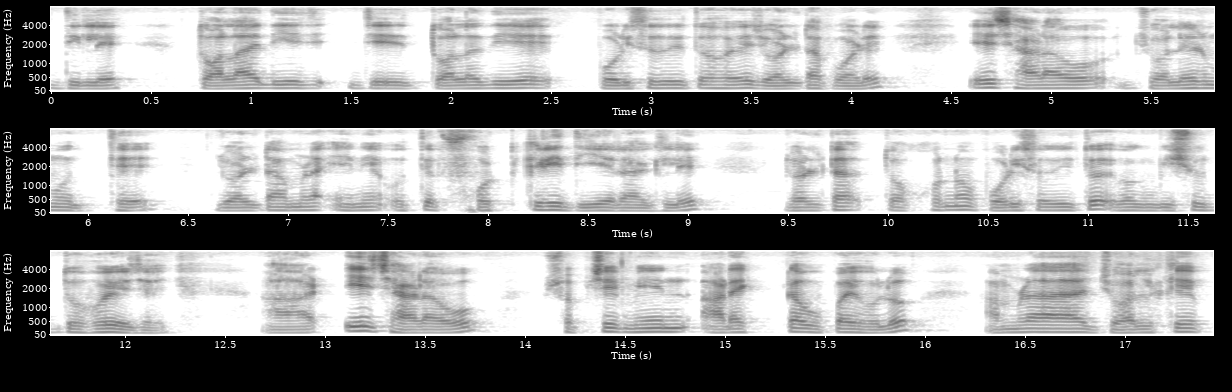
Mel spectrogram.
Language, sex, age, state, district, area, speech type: Bengali, male, 18-30, West Bengal, Howrah, urban, spontaneous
